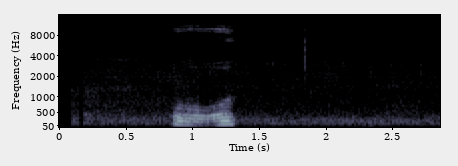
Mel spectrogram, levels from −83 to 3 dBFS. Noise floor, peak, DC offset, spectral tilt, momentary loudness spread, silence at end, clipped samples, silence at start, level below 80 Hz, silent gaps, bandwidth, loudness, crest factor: -61 dBFS; -20 dBFS; under 0.1%; -8 dB/octave; 26 LU; 1.55 s; under 0.1%; 0.2 s; -70 dBFS; none; 11.5 kHz; -36 LUFS; 20 dB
